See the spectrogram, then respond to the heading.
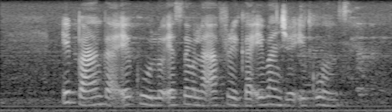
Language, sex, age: South Ndebele, female, 22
